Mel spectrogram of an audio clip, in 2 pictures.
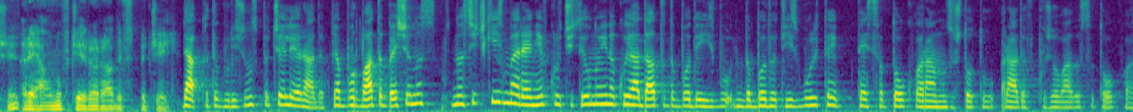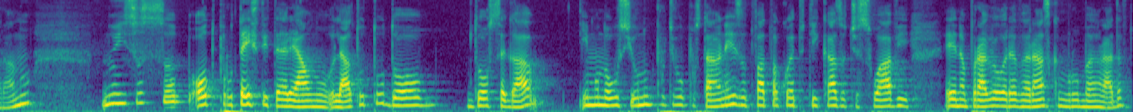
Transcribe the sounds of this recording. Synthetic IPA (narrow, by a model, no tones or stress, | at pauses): ʃɛɾɛa̰lˠnoft͡ʃɛɾəɾa̰d̪ɛfspɛt͡ʃɛ̰lʲid̪akət̪ɛɡʊɾit͡ʃnospɛt͡ʃɛlʲiɛɾad̪ɛft̪ʲaboɾbat̪əbɛʃɛnɐ | nɐfsit͡ʃkiːzmɛɾɛnʲiəfklʲut͡ʃit̪ɛlˠnoinɐkojad̪at̪əd̪ɐbɤd̪ɛizbod̪ɐbɤd̪ət̪izbʊɾit̪ɛt̪ɛsət̪ɔlˠkʊvəɾanozɐʃt̪ɔt̪oɾad̪ɛfpoʒɛlˠaɛd̪ɐsə̥t̪ɔlˠkʊvɐɾano | noisəsot̪pɾot̪ɛst̪it̪ɛɾɛalˠnolʲat̪ot̪od̪o | d̪osɛɡa | ḭməmnɔɡʊsilˠnopɾot̪ʲivopost̪avʲɛnɛizɐt̪ovat̪ovakoɛt̪ʊ̥t̪ikazvət͡ʃɛslˠaviɛnɐpɾavilˠɾɛvɛɾanskəmɾobɛnɾad̪ɛf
